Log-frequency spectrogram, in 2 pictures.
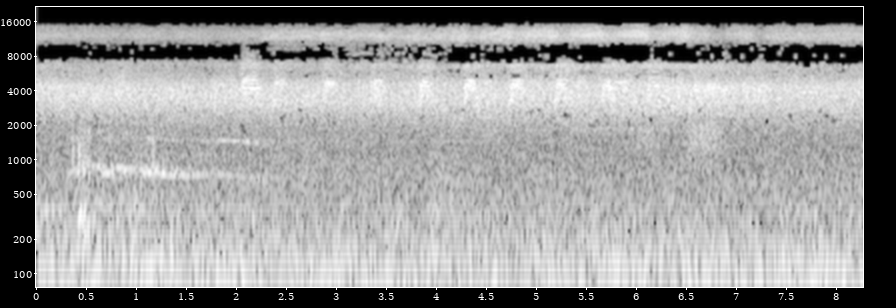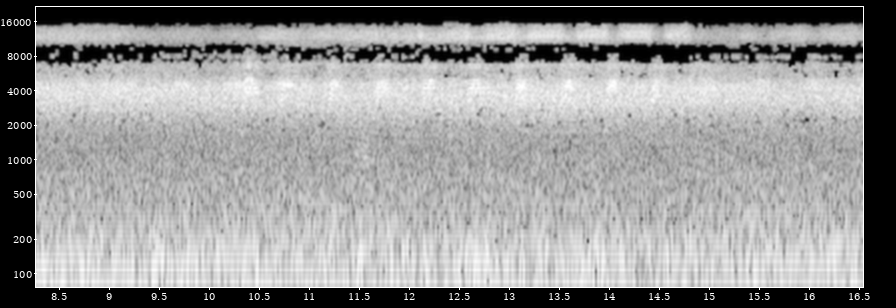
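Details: Hexacentrus japonicus japonicus katydid producing an unbroken shrill hissing buzz, bright and high, with slight pulsing swells in loudness through the recording and a brief faint whistle-like tone near the start.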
